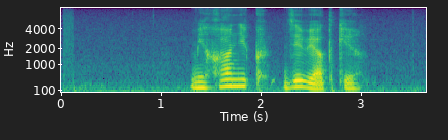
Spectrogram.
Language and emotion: Russian, neutral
